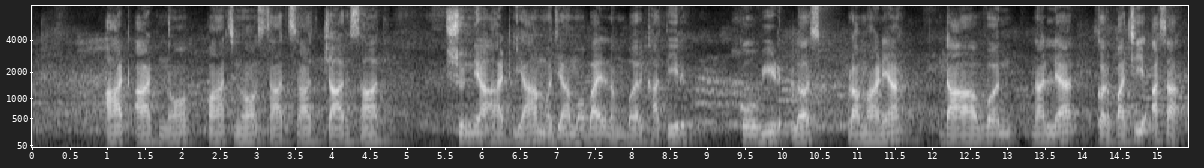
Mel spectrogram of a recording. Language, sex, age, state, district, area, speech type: Goan Konkani, male, 18-30, Goa, Salcete, urban, read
